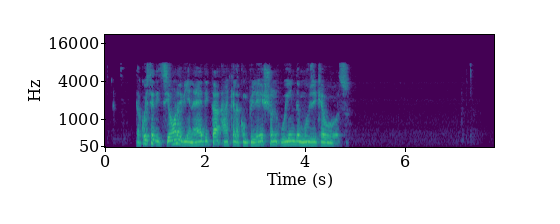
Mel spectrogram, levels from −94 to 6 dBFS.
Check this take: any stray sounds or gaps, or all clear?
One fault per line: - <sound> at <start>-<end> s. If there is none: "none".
none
